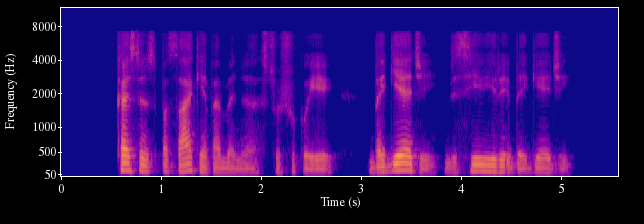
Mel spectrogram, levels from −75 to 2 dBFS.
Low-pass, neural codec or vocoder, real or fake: 7.2 kHz; codec, 16 kHz, 0.3 kbps, FocalCodec; fake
